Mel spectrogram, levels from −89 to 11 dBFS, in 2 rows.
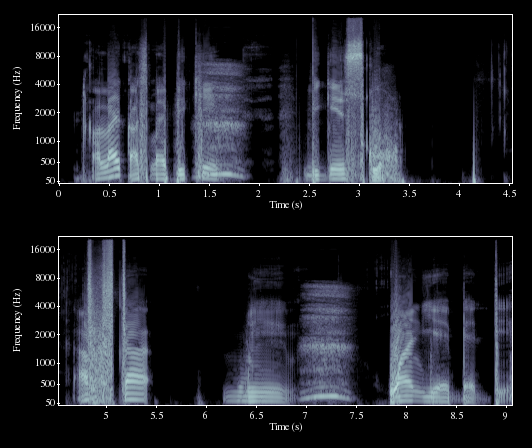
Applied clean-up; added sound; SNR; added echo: none; Gasp; 13 dB; none.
